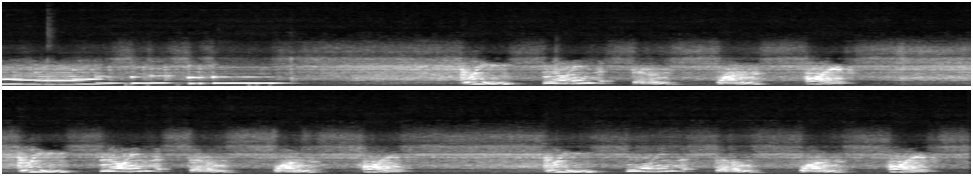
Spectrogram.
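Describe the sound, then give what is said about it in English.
A shortwave number station broadcast from an English air base in Cyprus: a flat, synthesized voice reads a steady string of evenly spaced syllables in English through hiss and static, preceded by a brief tonal signal. “So you can really hear the synthesized speech uh, with the English language.”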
